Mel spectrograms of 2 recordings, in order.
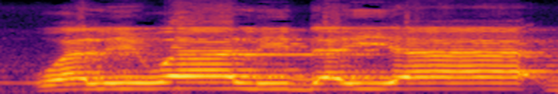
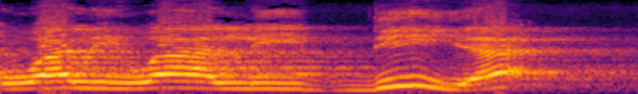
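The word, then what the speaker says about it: وَلِوَالِدَيَّ: Ini kalau dibaca wali walidayya, wali walidayya. Kalau dibaca wali walidiyya, ya, tadi apa bacanya? Wali walidayya. Kalau dibaca wali walidiyya itu lebih luas lagi arti orang tuanya. Kalau wali walidayya itu bapak dan ibu langsung kita yang lahirin. Tuh, ayah ibu kandung kita.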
